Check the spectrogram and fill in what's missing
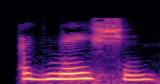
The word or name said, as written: agnation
